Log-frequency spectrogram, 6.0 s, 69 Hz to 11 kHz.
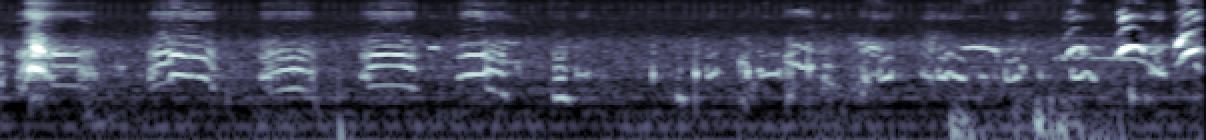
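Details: A litter of 16-day-old English Springer Spaniel puppies, learning to howl in late June 2016, give thin, wavering howls and whimpers, several voices overlapping.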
